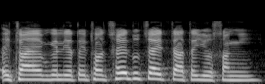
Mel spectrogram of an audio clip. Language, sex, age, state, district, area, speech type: Maithili, female, 30-45, Bihar, Saharsa, rural, spontaneous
